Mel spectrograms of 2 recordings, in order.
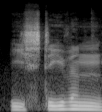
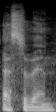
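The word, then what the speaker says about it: Estevan: Um, and then uh the second night of that at uh East Steven Motor Speedway. Is that how you say it? Estavan. Estan. Estavan. Estavan. Okay. That's Steven in Spanish, by the way.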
